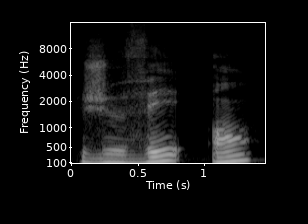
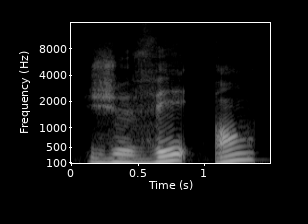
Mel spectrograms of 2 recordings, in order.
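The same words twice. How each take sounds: The two takes are said the same way.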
